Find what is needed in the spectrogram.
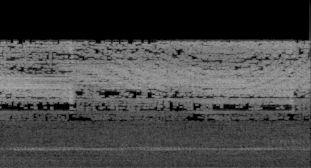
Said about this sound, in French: C'est l'Elphipigère carénée. Donc elle chante en vagues comme ça, c'est très très beau dans les roseaux, dans les petits buissons.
